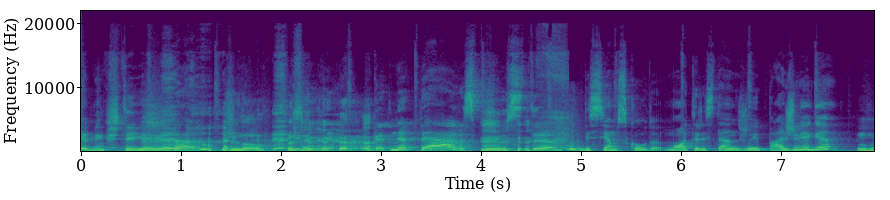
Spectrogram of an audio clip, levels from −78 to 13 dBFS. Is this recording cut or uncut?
cut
